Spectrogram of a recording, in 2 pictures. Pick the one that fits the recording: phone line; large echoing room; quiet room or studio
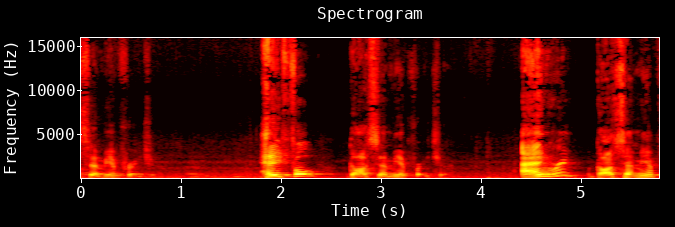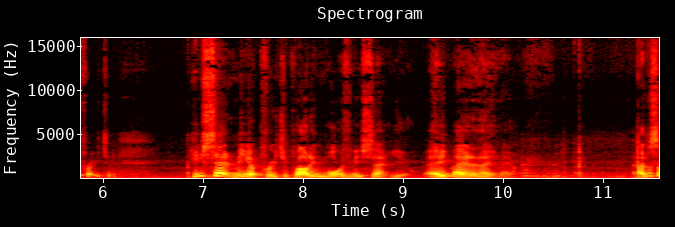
large echoing room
